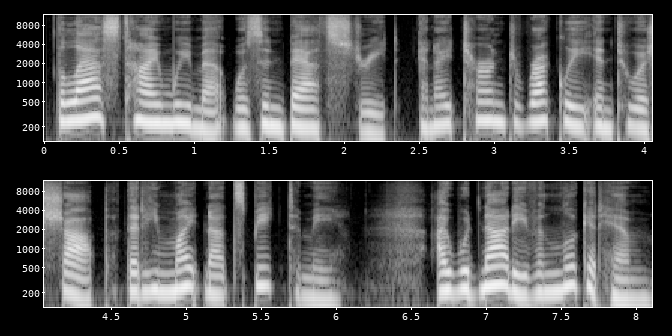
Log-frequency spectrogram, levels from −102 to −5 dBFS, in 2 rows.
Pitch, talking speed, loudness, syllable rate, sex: 205 Hz, 220 wpm, -21 LUFS, 5.0 syllables/s, female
